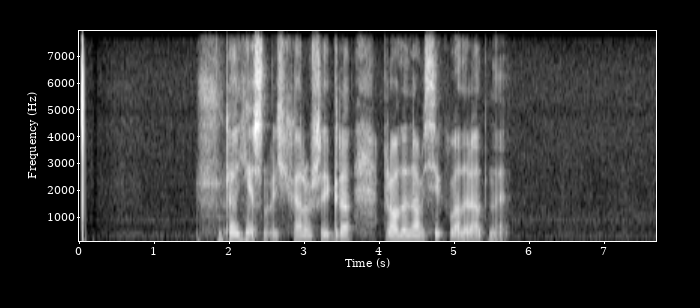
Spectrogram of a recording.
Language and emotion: Russian, positive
